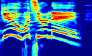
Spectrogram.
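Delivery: a demanding editor singling her out; slowed mock boss asking her name; bossy boss. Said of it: "he's like".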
